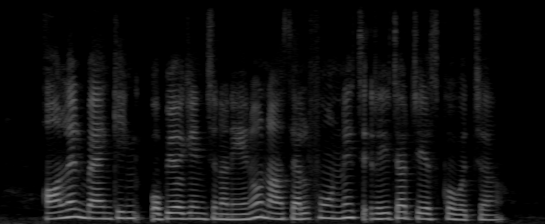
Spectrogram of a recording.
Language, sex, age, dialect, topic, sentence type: Telugu, female, 31-35, Utterandhra, banking, question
